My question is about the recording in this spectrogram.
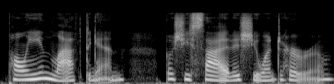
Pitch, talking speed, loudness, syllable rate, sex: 210 Hz, 215 wpm, -16 LUFS, 6.0 syllables/s, female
